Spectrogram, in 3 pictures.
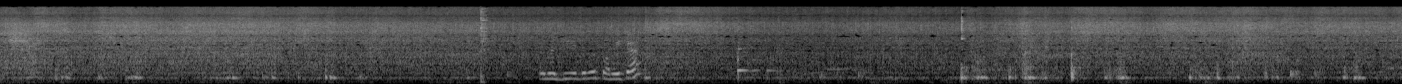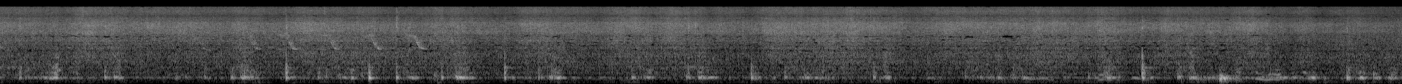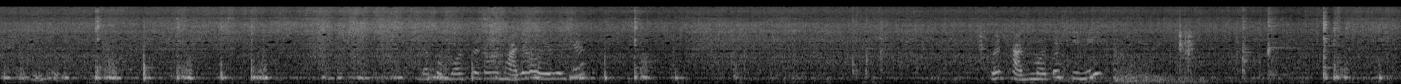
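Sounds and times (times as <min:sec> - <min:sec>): food sizzling in hot oil: 0:00.0 - 0:42.0
spatula scraping a metal pan: 0:09.6 - 0:35.5, 0:39.1 - 0:42.0.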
